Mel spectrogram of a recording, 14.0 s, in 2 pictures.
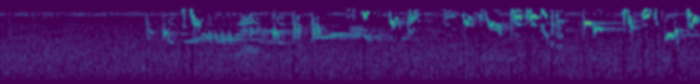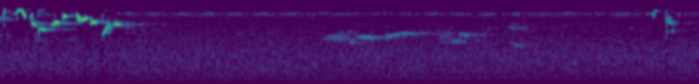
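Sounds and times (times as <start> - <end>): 
Eurasian blackcap singing: 1.5 - 8.4, 13.5 - 13.9.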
